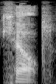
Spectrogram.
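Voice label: "kelt", Proto-Indo-European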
